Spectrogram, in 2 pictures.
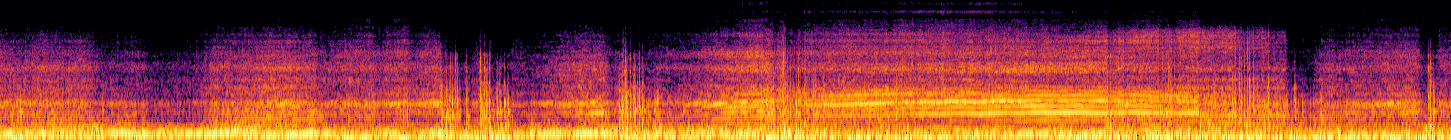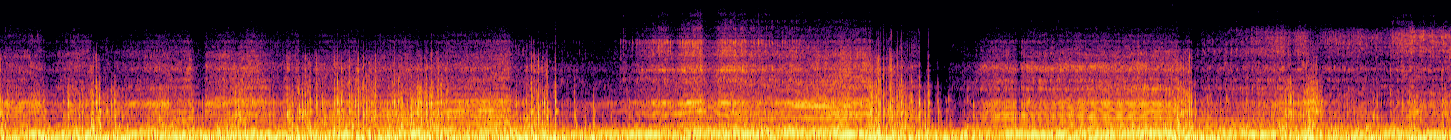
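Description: Compact demolition derby car's engine running hard and revving up and down, with a few sharp bangs and crunches of metal from hits.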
